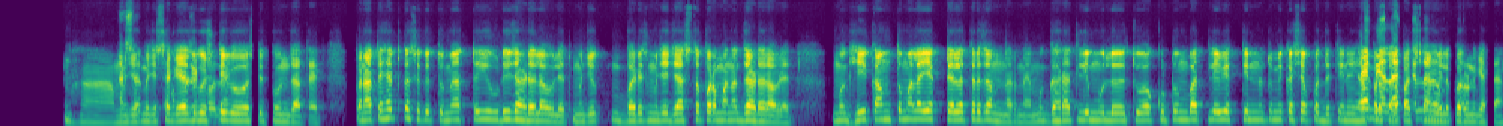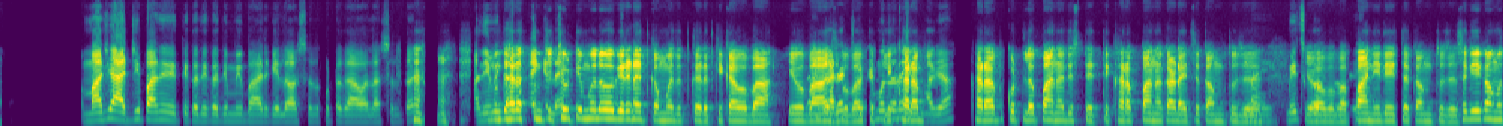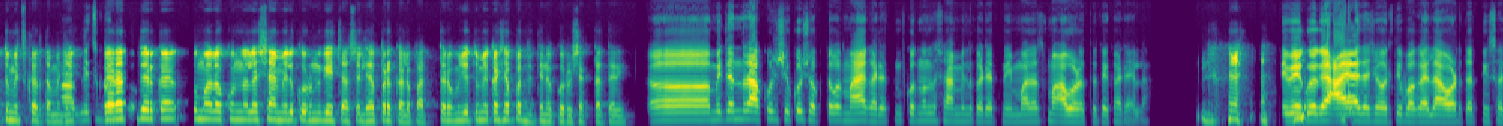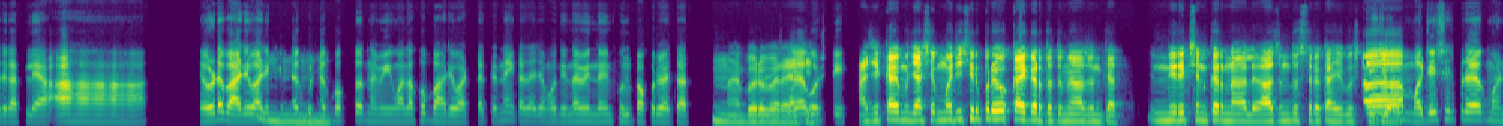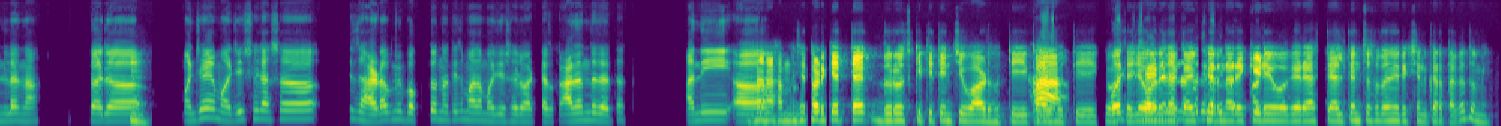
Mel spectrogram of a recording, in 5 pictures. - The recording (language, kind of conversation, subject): Marathi, podcast, घरात साध्या उपायांनी निसर्गाविषयीची आवड कशी वाढवता येईल?
- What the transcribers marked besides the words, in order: unintelligible speech; chuckle; other noise; laugh; anticipating: "आहाहाहाहा!"; unintelligible speech; chuckle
